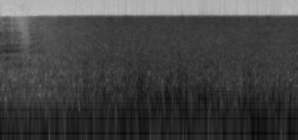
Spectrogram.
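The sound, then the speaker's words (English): A steady roar of heavy rain with deep, rumbling thunder rolling underneath, loud and continuous throughout, with no voices. “Through the darkness of the storm”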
